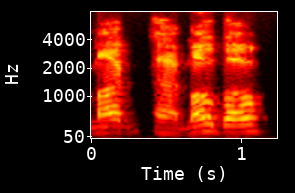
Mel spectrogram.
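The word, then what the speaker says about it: Mogbo: Jonathan Mobo, I keep trying to mispronounce his name. The G is silent.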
